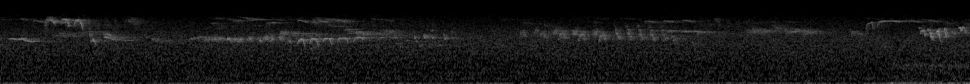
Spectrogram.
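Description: Faint birds chirping and trilling in short high phrases over a low background hiss.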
